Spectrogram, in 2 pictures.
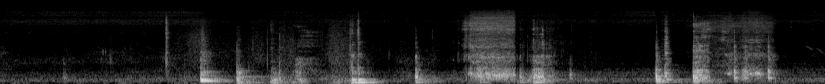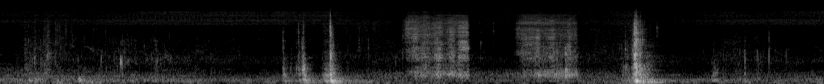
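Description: Aerosol wasp and bee spray hissing in about four short bursts, each lasting under a second, with a few sharp knocks from handling on the aluminium boat deck.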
